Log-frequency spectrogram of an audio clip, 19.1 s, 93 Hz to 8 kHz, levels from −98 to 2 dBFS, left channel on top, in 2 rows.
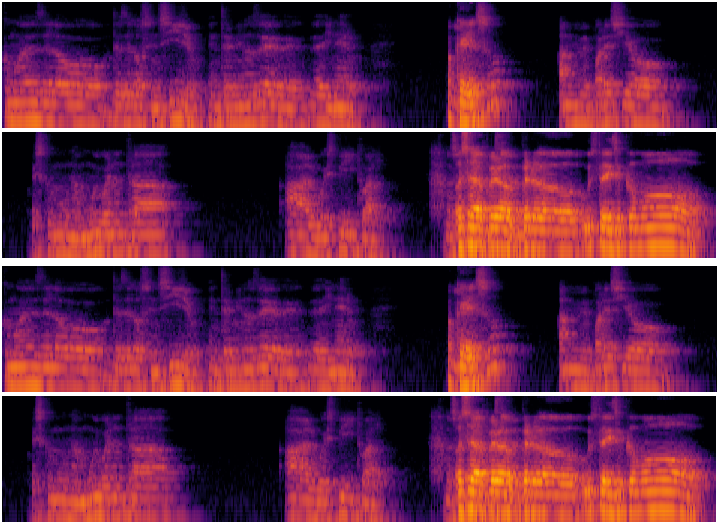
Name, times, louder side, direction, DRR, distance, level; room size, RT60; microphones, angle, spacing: voice 1, 0.0-4.7 6.0-6.6 7.4-8.8 9.9-11.7 13.3-14.5 15.4-16.6, equal, 10° right, -3 dB, 0.8 m, -39 dB
voice 2, 6.1-6.4 15.3-18.8, right 1 dB, 10° left, 3 dB, 0.4 m, -27 dB
2.9 x 2.5 x 3.9 m, 0.62 s
head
